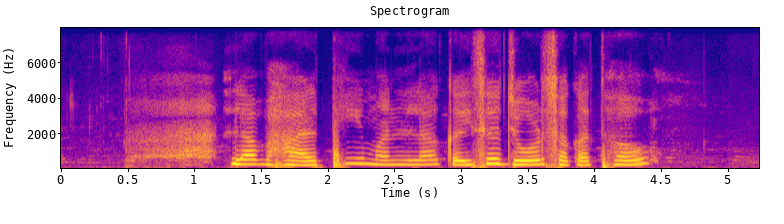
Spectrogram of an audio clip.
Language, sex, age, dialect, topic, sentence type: Chhattisgarhi, female, 18-24, Northern/Bhandar, banking, question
